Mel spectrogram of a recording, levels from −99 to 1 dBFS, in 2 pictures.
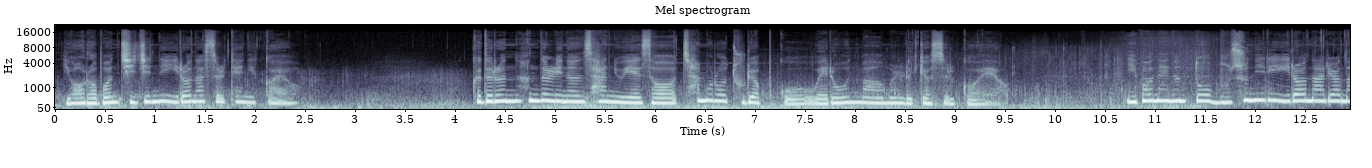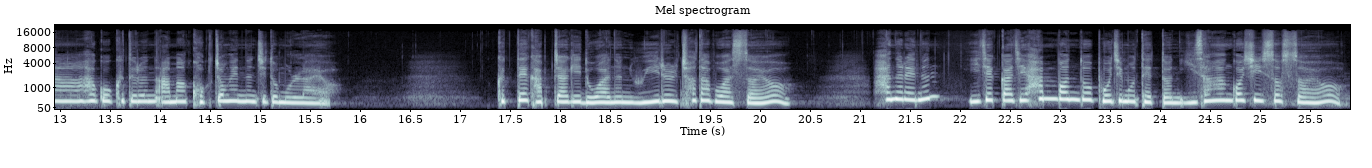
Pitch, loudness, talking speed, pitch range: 265 Hz, -13 LUFS, 265 characters per minute, 230-295 Hz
